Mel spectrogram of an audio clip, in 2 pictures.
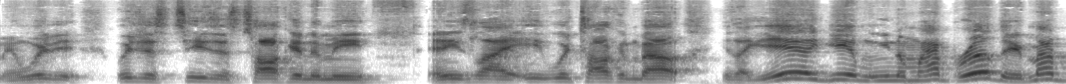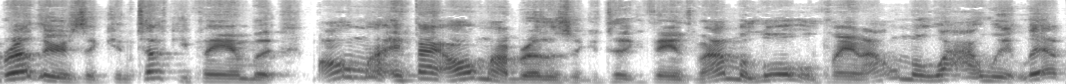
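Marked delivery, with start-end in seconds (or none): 3.8-10.6 put-on higher, chatty old fan from Kentucky; old Kentucky man. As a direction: play the old driver rambling about his brothers. Old man voiced in story.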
